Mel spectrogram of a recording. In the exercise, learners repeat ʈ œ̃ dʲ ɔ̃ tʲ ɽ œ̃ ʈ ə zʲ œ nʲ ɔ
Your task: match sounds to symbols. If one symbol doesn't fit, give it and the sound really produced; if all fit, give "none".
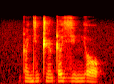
none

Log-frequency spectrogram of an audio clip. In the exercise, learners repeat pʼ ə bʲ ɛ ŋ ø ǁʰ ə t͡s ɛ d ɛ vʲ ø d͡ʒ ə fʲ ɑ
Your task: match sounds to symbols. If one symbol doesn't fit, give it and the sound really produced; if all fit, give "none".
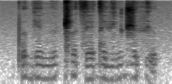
ɑ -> ə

